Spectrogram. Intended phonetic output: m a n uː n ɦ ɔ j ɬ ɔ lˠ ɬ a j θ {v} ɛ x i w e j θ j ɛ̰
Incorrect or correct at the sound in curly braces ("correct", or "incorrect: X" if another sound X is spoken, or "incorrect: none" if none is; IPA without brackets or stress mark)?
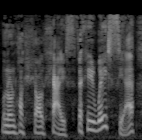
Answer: correct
